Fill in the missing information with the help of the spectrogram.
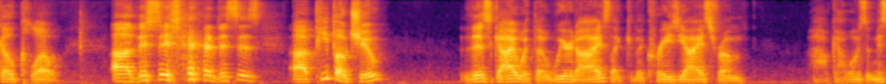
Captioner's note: laughs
